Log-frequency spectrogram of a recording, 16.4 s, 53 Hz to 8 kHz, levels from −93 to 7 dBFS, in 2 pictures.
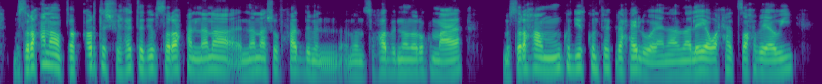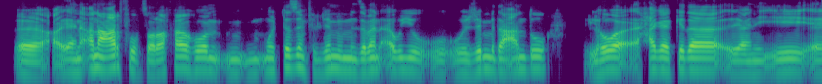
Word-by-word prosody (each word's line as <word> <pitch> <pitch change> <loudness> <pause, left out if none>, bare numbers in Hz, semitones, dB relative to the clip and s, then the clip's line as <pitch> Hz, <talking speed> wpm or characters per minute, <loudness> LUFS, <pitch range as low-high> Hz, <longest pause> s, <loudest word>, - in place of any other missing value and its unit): بصراحة، 180 - +3
أنا 165 - +3
ما 145 - +3
فكرتش 155 +2 0
في - - -8
الحتة 140 +1 -3
دي 140 - -2
بصراحة، 135 0 +3
إن 120 -2 -2
أنا 130 0 0
إن 110 - -6
أنا 125 +1 -1
أشوف 125 +1 -5
حد 120 -1 -1
من 105 -3 -8
من 105 0 -9
صحابي 115 +5 -2
إن 115 - -4
أنا 115 0 -1
أروح 120 +2 -4
معاه، 110 +2 +2 0.4
بصراحة 140 0 +3
ممكن 135 +4 -3
دي 145 +1 -1
تكون 140 0 -7
فكرة 140 -2 -4
حلوة 135 -7 0
يعني، 100 +2 -3
أنا 110 +1 -3
ليّا 120 +3 +3
واحد 120 +2 0
صاحبي 120 -4 0
أوي 120 +5 -2 0.4
آآ، 105 -1 +3
يعني 120 0 0
أنا 140 0 +3
عارفه 135 -2 +5
بصراحة، 115 +6 +1
هو 130 -1 +2
م 125 - -5 0.5
ملتزم 145 +4 -1
في 120 - -15
الGym 115 - -12
من 130 -3 -2
زمان 125 +3 0
أوي، 130 0 -3
و 120 - -3 0.5
والGym 130 +4 -2
ده 125 - +2
عنده 135 0 -1 0.4
اللي 105 - -6
هو 130 +2 +4
حاجة 130 0 +2
كده 125 0 +5
يعني 110 0 -2
إيه، 120 +1 -3
125 Hz, 205 wpm, -23 LUFS, 115-135 Hz, 0.5 s, عارفه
